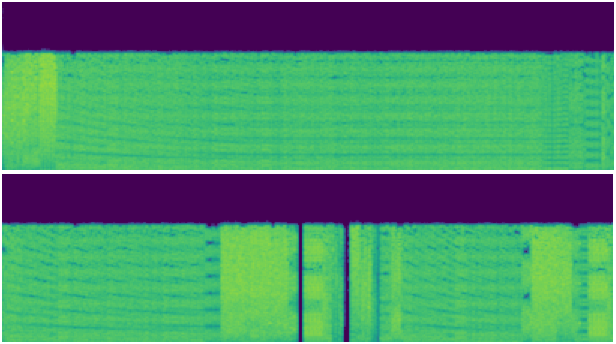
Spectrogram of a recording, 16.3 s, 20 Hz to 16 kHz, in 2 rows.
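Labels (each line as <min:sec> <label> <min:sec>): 0:00.0 Loud rhythmic and noisy clicking. 0:00.7
0:00.7 Loud, noisy, raw digital sound. 0:11.1
0:11.1 Raw, sharp digital noise. 0:12.2
0:12.2 Loud rhythmic and noisy clicking. 0:13.2
0:13.2 Loud, noisy, and raw digital sound. 0:16.0
0:16.0 Loud rhythmic and noisy clicking. 0:16.3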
